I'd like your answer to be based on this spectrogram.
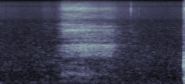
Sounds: Sniff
